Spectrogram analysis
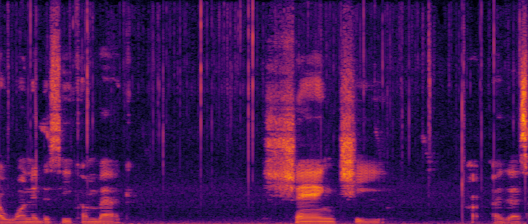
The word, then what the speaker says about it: Shang-Chi: Shang-Chi. That's how it's pronounced? Shang-Chi.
